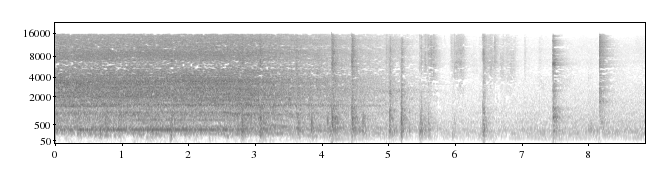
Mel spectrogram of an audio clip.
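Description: Onions, tomatoes and mint leaves sizzling as they fry in a metal kadai; the sizzle fades after about three seconds. Then a stirring spoon knocks and scrapes against the pan about eight times.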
